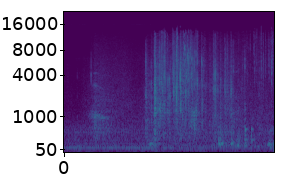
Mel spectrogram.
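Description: A plastic snack wrapper crinkling as it is crumpled, a dense run of sharp crackles starting about a second and a half in and tailing off near the end.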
